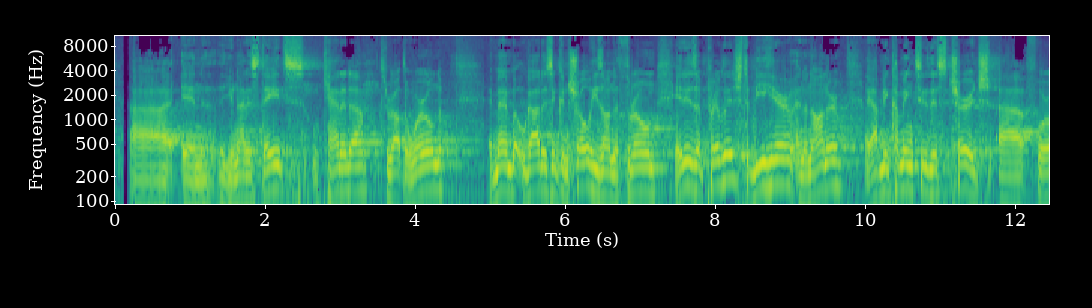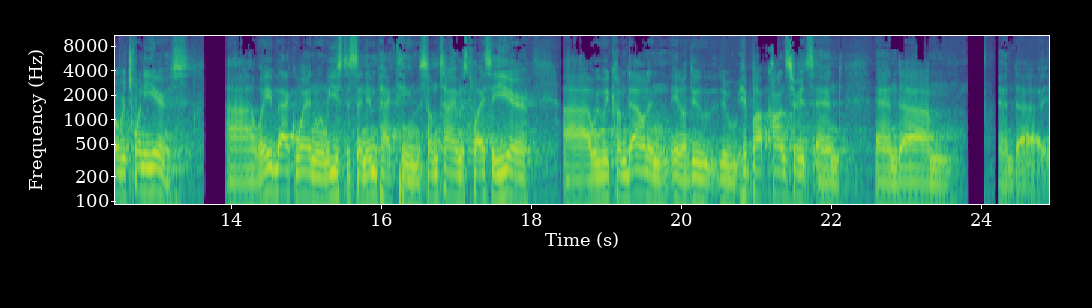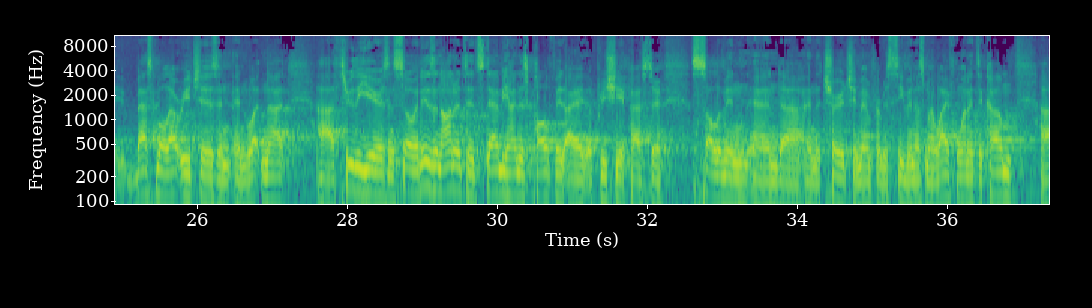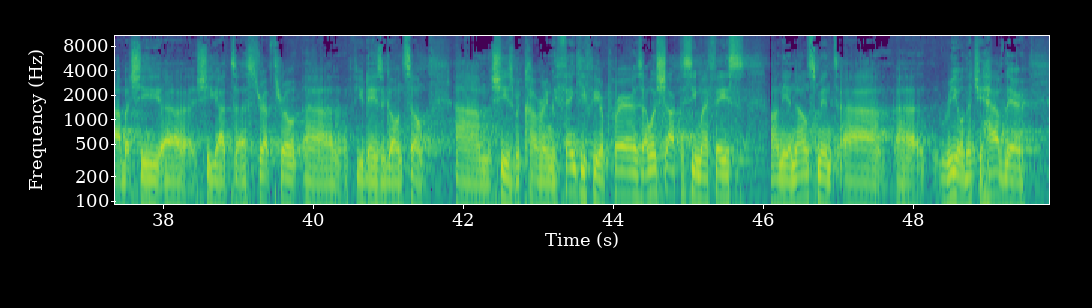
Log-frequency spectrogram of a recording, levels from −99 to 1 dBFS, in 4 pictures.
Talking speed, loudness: 185 wpm, -18 LUFS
